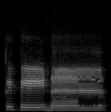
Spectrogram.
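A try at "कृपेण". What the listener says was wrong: Not na. Touch the tongue to the roof of the palate. Krupena. Ana. When you say ana, touch the tongue to the roof of the palate.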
